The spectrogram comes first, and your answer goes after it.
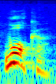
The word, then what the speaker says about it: Walker: driver at Mrs vka Walker what w is pronounced W your employer's name is Walker yeah Walker do you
